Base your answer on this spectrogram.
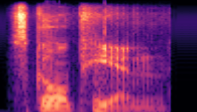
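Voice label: "scorpion", British English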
